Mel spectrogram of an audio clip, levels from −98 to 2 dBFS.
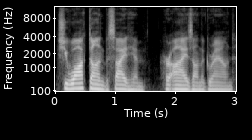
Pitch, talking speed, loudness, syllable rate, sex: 125 Hz, 200 wpm, -18 LUFS, 5.0 syllables/s, male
